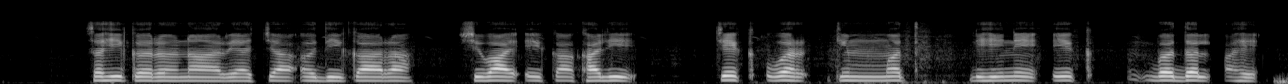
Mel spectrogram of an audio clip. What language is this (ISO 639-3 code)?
mar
